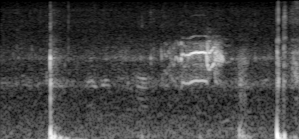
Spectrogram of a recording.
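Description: A sharp knock on the action camera about half a second in, then a short high-pitched call that rises and falls, and a few smaller knocks near the end.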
